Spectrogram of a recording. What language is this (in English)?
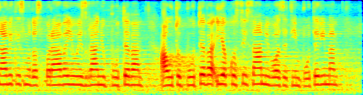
Serbian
